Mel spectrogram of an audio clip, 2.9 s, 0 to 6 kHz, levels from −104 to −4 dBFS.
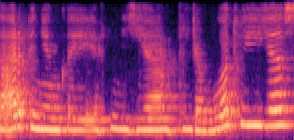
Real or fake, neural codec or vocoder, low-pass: real; none; 5.4 kHz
